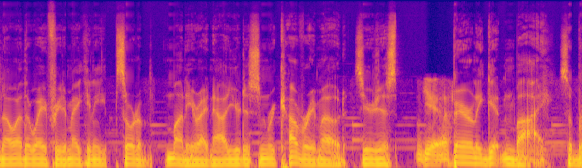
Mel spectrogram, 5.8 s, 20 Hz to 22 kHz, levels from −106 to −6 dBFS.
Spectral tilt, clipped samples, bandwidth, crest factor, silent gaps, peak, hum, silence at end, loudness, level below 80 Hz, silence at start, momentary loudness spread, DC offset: -6 dB/octave; under 0.1%; 16 kHz; 16 dB; none; -4 dBFS; none; 0 s; -19 LUFS; -28 dBFS; 0 s; 3 LU; under 0.1%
